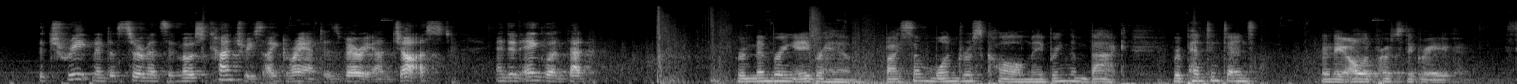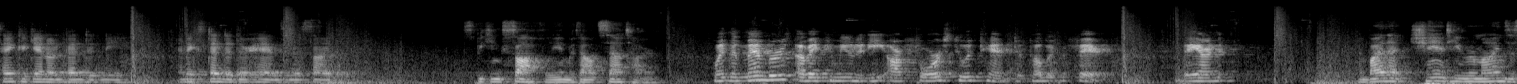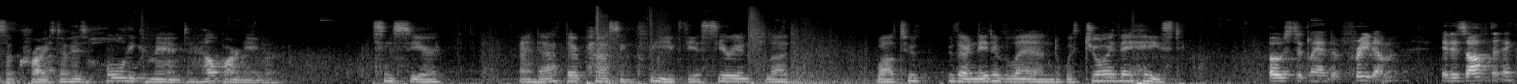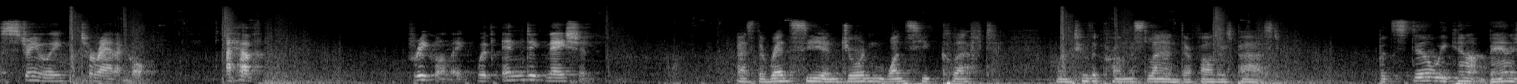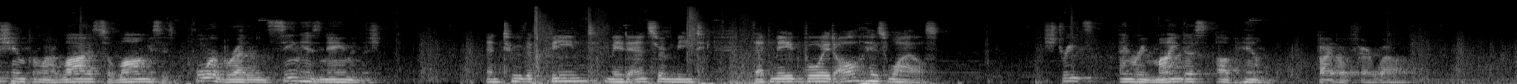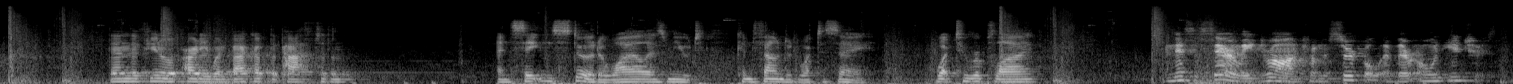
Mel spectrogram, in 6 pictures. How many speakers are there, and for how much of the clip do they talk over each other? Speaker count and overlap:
5, no overlap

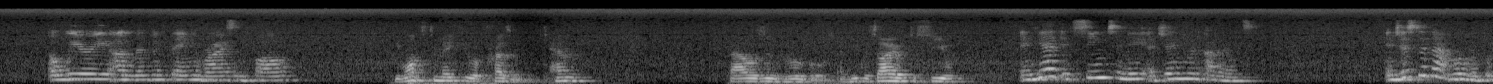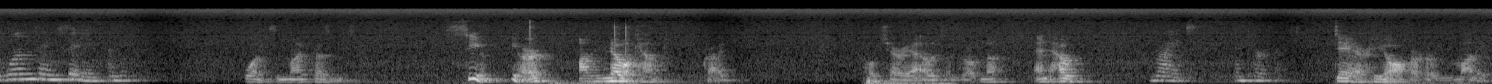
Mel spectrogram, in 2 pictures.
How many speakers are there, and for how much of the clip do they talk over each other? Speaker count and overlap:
2, no overlap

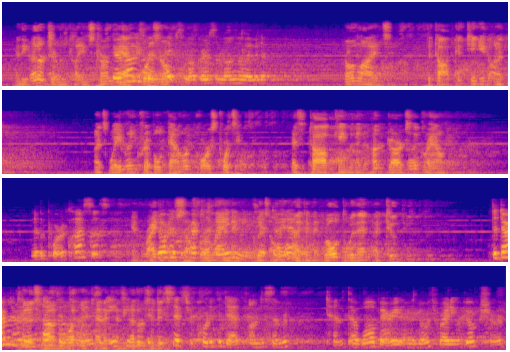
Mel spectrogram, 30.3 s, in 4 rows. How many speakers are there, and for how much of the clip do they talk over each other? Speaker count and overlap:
2, about 19%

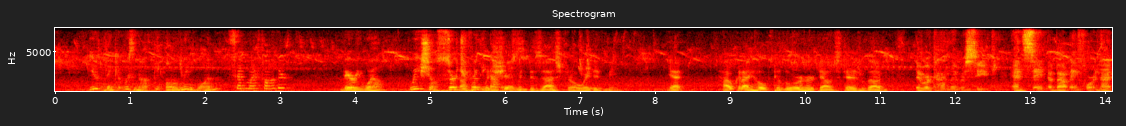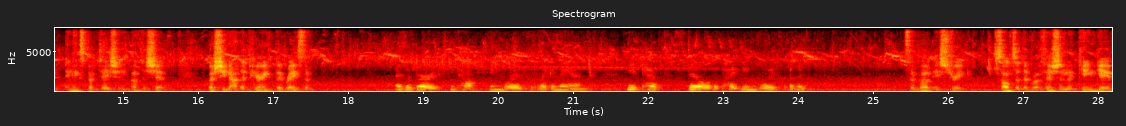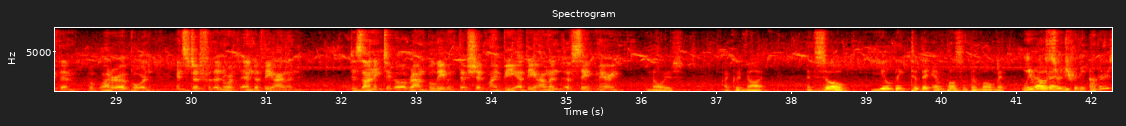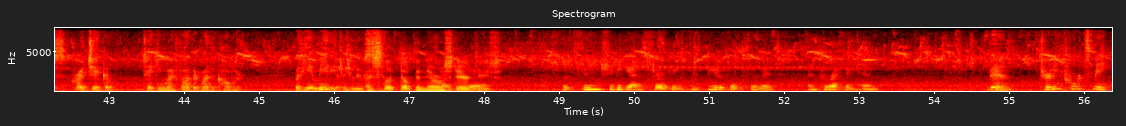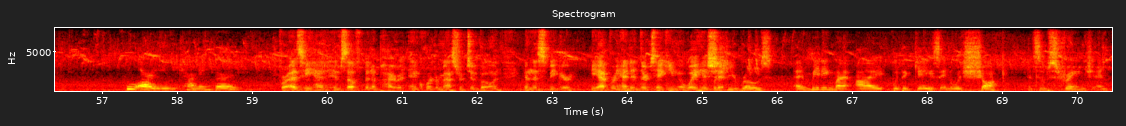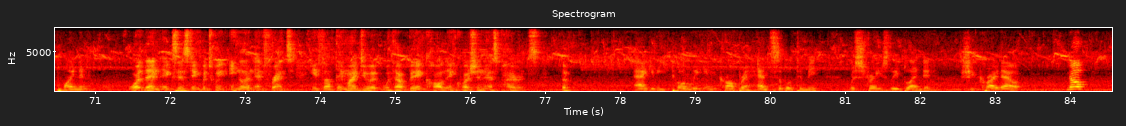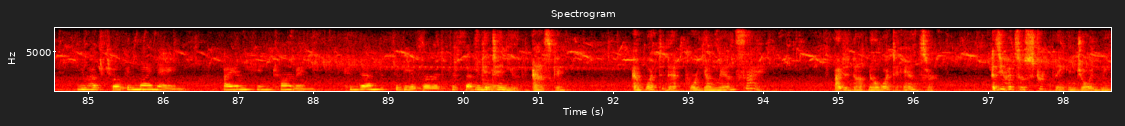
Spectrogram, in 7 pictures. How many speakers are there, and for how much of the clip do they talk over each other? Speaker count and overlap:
4, about 4%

